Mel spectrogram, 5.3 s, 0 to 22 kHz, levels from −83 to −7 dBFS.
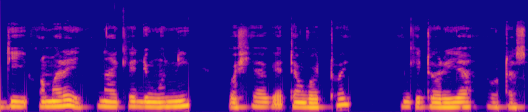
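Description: Nothing in this speech clip stands out as a technical fault, so there's nothing here to flag.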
